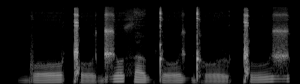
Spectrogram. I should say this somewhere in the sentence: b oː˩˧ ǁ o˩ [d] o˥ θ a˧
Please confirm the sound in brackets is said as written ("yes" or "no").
no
